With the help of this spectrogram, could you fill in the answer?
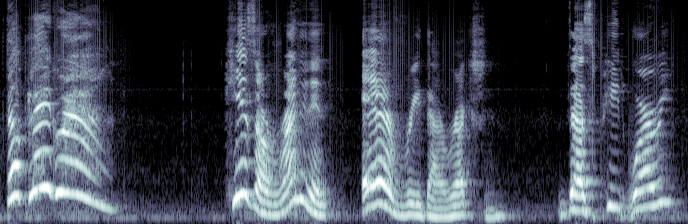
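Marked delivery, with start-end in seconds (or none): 0.1-1.2 much higher and louder, thrilled announcement; excited reveal. Acted. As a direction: unveil the playground with delight. Revealing the page.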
